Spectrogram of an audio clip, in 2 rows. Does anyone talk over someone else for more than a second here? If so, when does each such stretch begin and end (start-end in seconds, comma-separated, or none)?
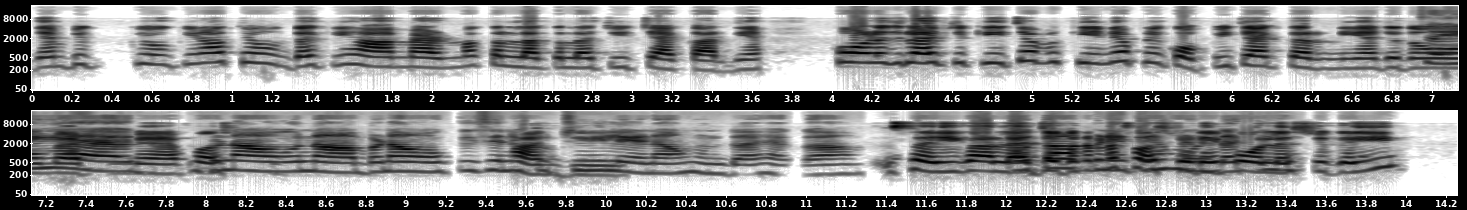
12.0-13.4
